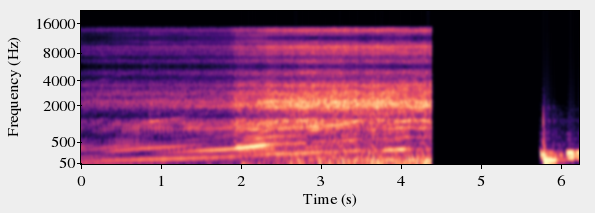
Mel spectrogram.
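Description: A car engine accelerating, its pitch and loudness rising steadily for about four seconds, then cutting off suddenly.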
